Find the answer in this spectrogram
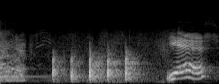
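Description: Several sharp knocks on a door, four or five raps in about a second, followed near the end by a woman's voice answering.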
